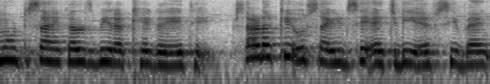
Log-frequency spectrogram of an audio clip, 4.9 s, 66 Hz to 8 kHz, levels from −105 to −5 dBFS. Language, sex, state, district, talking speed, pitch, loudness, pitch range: Hindi, female, Odisha, Sambalpur, 160 wpm, 225 Hz, -14 LUFS, 210-255 Hz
